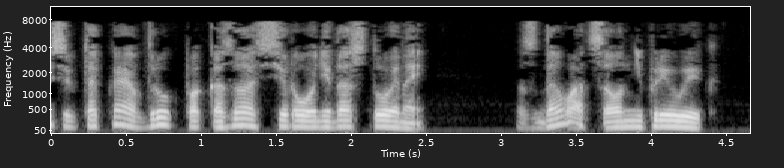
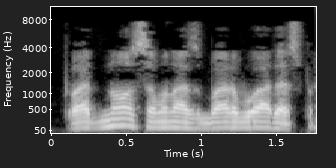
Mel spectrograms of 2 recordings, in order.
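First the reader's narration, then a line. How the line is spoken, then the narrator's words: Grumble. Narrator (Russian): проворчал боцман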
